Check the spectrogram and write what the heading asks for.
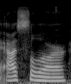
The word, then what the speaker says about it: Isolar: Am I pronouncing that correctly, Davide? Is it Isolar? Correct. Okay, Isolar. Isolar.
